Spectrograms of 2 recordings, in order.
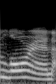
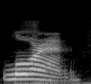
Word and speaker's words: Lauren: that is pronounced not whenever you see Au like that Au you do not pronounce the U do not pronounce the U you pronounce Au u sounds like O Okay so austr Australia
